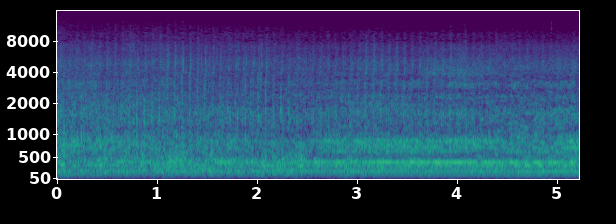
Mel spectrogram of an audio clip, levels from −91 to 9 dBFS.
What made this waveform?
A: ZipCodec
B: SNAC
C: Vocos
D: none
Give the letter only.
D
